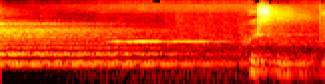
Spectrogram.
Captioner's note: whistling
